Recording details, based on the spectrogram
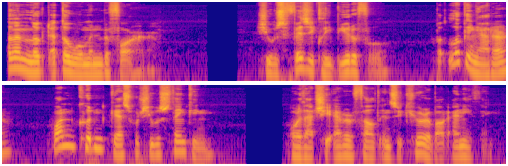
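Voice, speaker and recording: Male narrator, scripted storytelling, bright crisp-edged tone, mid pitch, dry close sound. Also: lively intonation, a little fast, no echo.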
